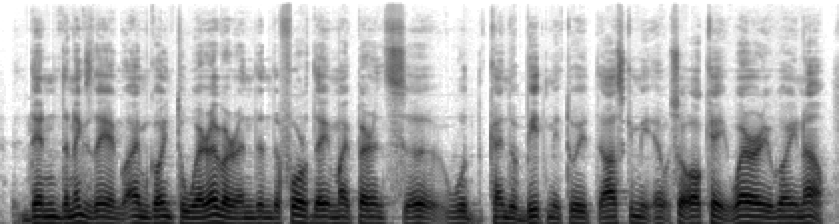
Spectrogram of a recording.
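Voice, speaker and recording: A man with a dark, mellow tone speaks at a fairly low pitch and moderate pace. His intonation is fairly even, with hardly any pauses. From Yugoslavia. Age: 70s. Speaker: iconographer artist. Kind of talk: interview. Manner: hesitant, many fillers.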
